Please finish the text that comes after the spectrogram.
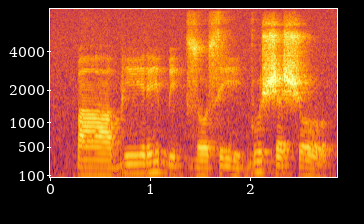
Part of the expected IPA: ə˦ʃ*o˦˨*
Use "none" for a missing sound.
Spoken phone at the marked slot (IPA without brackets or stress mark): o˦˨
